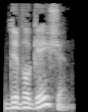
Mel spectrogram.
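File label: "divulgation", British English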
